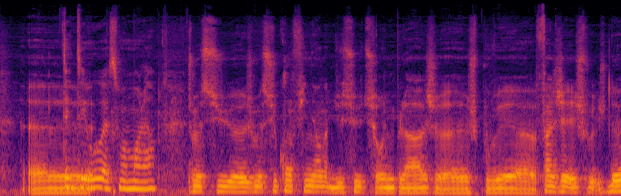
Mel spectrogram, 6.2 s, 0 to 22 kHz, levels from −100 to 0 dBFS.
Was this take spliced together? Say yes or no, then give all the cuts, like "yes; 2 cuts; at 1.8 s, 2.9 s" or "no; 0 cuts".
yes; 2 cuts; at 1.9 s, 3.3 s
